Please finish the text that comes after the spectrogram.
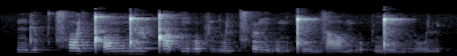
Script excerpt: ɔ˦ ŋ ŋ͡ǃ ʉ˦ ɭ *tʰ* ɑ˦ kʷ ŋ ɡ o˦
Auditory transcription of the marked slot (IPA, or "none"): ǃ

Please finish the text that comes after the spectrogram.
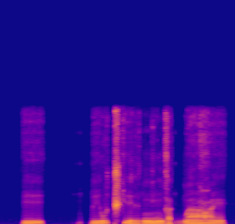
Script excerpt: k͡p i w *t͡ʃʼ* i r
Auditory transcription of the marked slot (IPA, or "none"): t͡ʃʼ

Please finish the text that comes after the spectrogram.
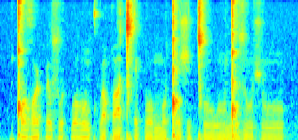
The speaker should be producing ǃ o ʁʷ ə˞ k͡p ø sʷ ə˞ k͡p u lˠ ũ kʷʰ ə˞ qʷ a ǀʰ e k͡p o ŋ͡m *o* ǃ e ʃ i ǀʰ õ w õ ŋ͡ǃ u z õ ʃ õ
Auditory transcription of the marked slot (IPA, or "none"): o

